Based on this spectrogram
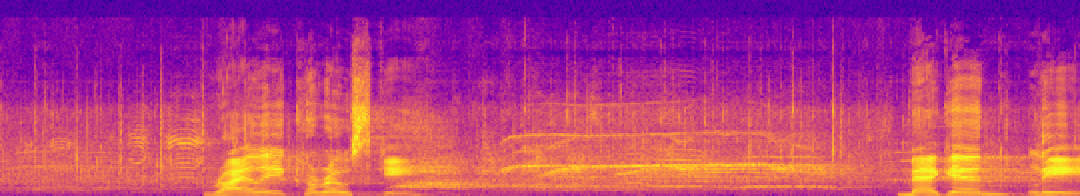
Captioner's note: audience applauding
